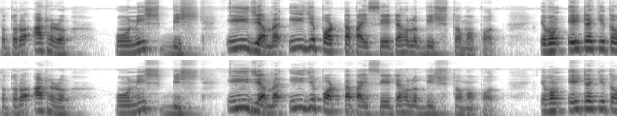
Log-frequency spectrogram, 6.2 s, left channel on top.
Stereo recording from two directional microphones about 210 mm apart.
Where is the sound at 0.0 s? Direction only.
30° left (ahead or behind).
